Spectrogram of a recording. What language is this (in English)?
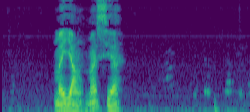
Fang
